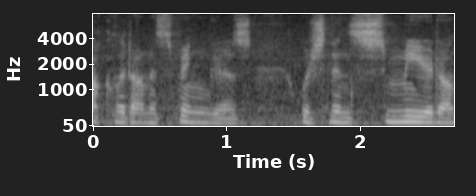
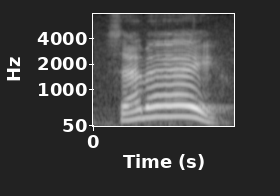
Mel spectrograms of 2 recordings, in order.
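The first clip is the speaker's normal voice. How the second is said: loud call up the stairs; father yelling up to his son; 12 semitones higher, 17 dB louder than usual. Acted. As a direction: shout the name up the staircase. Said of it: "he yelled up the staircase".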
